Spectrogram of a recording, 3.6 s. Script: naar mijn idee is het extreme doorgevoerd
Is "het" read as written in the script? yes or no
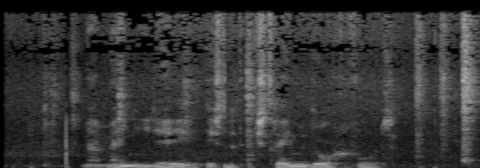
yes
